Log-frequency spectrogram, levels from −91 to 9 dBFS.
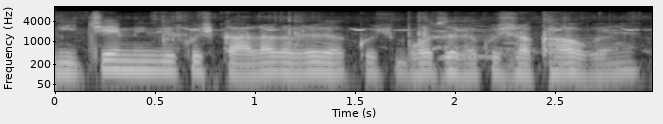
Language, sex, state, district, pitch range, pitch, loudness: Hindi, male, Arunachal Pradesh, Papum Pare, 110-120 Hz, 115 Hz, -19 LUFS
